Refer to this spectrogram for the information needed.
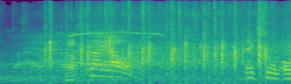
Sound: audience applauding and cheering

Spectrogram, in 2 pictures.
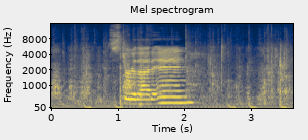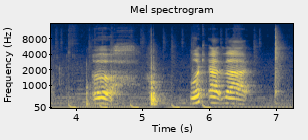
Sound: grunts disgusted

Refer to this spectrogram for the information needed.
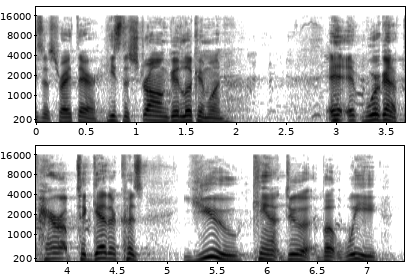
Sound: laughter

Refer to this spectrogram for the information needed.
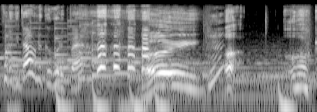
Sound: laughs

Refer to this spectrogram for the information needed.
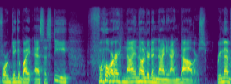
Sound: chuckles

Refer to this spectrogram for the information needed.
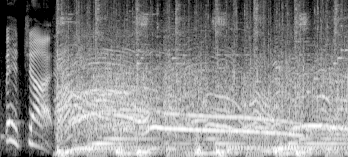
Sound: cheering

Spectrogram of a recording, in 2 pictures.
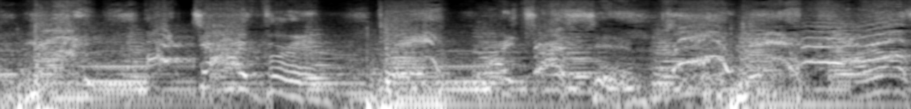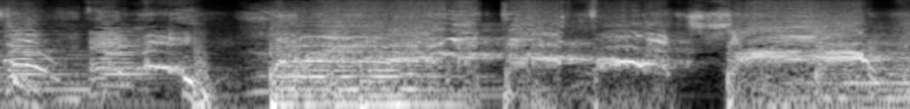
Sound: pained scream

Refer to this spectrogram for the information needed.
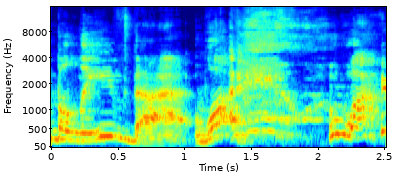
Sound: laughing

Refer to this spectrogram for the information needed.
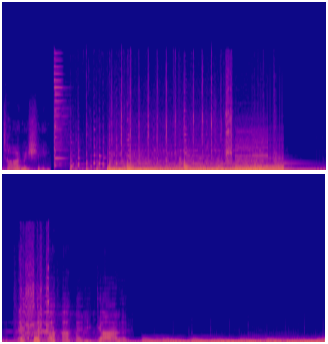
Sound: laughs

